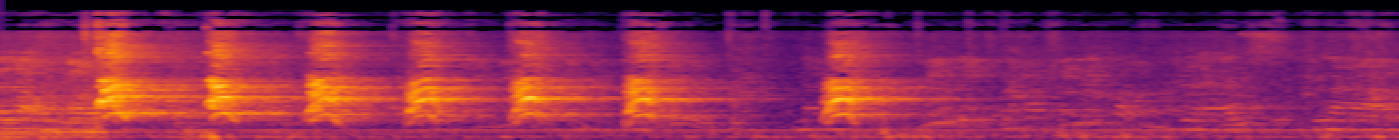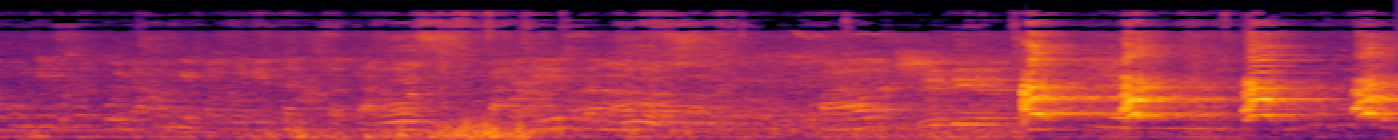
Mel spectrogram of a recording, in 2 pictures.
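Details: Belgian Malinois barking during personal protection training: a fast run of about seven sharp barks roughly every half second, a quieter stretch with a steady low hum and voices, then four more rapid barks at the end.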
